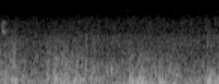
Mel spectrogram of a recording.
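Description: A thunderstorm with rumbling thunder rolling in repeated low surges over steady rainfall, heard as a fairly faint, continuous background without speech.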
